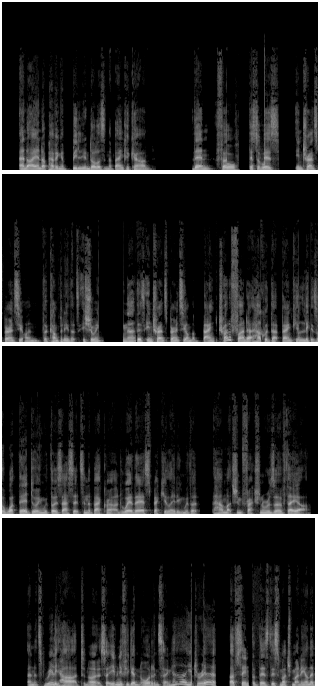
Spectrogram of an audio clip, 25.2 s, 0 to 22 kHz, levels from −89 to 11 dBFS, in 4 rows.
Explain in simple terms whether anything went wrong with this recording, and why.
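Speech jumps and jumbles briefly at 4.5 to 5.25, 8.25 to 9.0, 11.5 to 12.5 and 22.0 to 23.0 seconds. These are chunks out of order: a quarter-second piece arrived late and played two or three pieces after where it belonged.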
